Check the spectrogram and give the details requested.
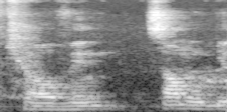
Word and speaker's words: Kelvin: know what's the word they pronounce my name wrongly by saying kevin like instead of kelvin someone would be like calvin kevin like you see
